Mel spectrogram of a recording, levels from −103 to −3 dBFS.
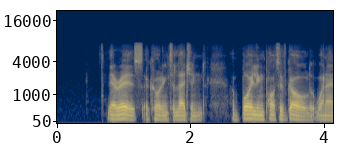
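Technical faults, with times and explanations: Nothing stood out on listening to this speech.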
